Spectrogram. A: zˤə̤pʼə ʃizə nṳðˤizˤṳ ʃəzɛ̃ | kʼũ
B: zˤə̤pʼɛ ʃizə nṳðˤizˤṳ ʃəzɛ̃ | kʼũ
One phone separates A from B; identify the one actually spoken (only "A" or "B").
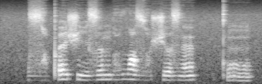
B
